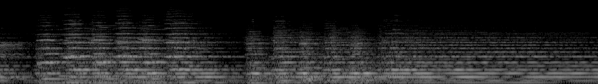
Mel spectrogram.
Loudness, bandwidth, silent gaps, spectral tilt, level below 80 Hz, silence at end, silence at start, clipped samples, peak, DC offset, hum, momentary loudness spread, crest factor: -34 LUFS; 16 kHz; none; -4.5 dB/octave; -52 dBFS; 0 s; 0 s; under 0.1%; -20 dBFS; under 0.1%; none; 6 LU; 16 dB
